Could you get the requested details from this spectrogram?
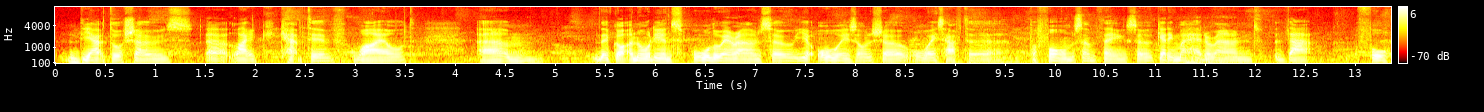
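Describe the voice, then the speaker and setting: A young man from Wales, a dancer, speaking in a thoughtful, hesitant way with many pauses in a documentary interview. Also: on the low side.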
